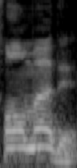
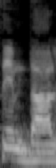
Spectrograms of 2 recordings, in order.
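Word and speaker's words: صمد: যেটা বলেছিলাম 5টা হরফ, সেম দালের ক্ষেত্রে আবারও এখানে জজম হয়েছে, দ্যাটস ওয়াই আমার এখানে কলকলা উচ্চারণ করতে হবে, আল্লাহু সমাদ। শুধু সমাদ, সমাদ এভাবে বলতে হবে না, আমাদের পড়তে হবে আল্লাহু সমাদ, সমাদ। হ্যাঁ, দে হালকা দে মতো সাউন্ড আসবে, দে এভাবে আসবে না, জাস্ট বাড়ি খাওয়ার সাথে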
